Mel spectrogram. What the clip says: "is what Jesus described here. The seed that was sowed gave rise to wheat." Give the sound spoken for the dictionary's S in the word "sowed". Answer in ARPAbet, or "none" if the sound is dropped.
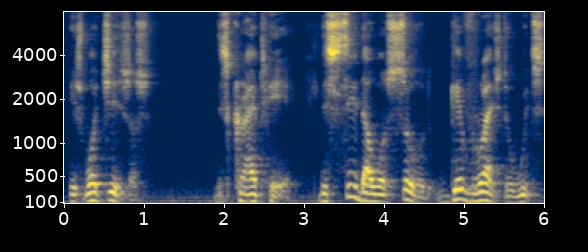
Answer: S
